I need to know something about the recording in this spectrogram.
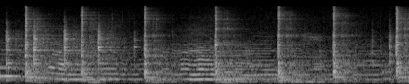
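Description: Live stage music: about seven sharp percussive strikes, roughly one every half second or so, each ringing briefly, over sustained low string tones.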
